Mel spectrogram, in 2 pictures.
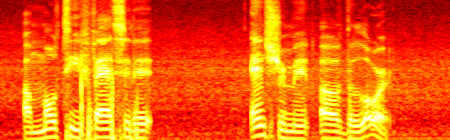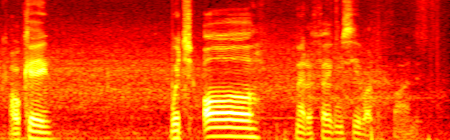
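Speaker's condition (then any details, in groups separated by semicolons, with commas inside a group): No condition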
